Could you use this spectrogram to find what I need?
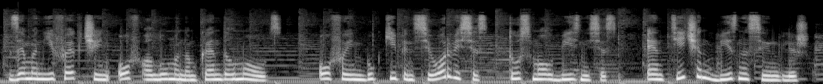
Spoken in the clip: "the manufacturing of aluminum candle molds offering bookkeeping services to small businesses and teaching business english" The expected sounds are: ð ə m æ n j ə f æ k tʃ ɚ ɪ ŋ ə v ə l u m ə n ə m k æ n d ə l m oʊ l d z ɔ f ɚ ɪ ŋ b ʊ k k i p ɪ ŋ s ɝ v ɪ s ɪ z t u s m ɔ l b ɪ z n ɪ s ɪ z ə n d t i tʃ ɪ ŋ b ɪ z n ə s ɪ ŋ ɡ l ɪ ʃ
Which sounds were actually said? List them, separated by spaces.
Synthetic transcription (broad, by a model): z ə m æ n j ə f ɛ k tʃ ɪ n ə f ə l u m ə n ə m k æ n d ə l m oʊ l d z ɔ f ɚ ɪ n b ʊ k k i p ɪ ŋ s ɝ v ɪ s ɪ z t u s m ɔ l b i z n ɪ s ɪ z ə n d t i tʃ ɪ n b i z n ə s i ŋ ɡ l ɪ ʃ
